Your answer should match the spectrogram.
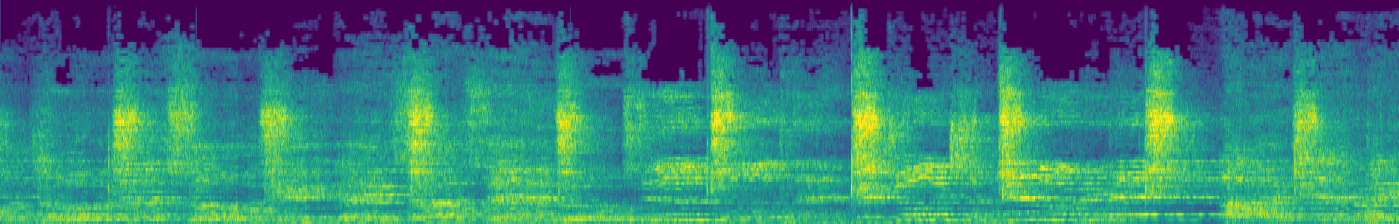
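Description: A small mixed choir of men's and women's voices singing a gospel hymn together, in held, sustained notes.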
